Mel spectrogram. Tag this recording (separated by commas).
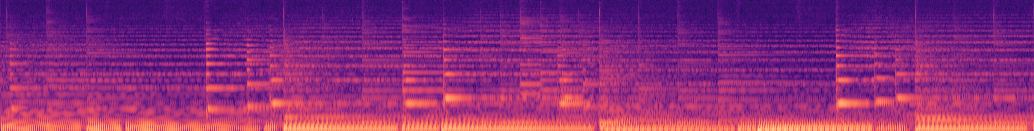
Music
